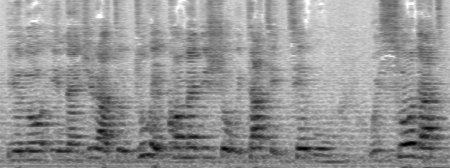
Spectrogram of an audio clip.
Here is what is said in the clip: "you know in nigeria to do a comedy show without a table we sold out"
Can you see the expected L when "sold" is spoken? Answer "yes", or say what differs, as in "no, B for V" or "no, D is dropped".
no, L is dropped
